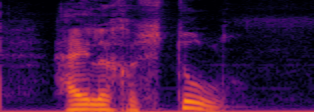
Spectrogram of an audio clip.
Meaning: 1. the Holy See, Rome (the Vatican) as seat of and metonomy for the papacy and the universal Roman Catholic church which it heads 2. a neighborhood of Wijchen, Gelderland, Netherlands
- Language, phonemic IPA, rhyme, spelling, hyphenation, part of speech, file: Dutch, /ˌɦɛi̯.lɪ.ɣə ˈstul/, -ul, Heilige Stoel, Hei‧li‧ge Stoel, proper noun, Nl-Heilige Stoel.ogg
